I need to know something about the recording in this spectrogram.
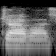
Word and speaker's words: Jawa: Well, no, it kind of looks like a Jawas. Am I saying it right, Sandy? Like Jawas, yeah.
